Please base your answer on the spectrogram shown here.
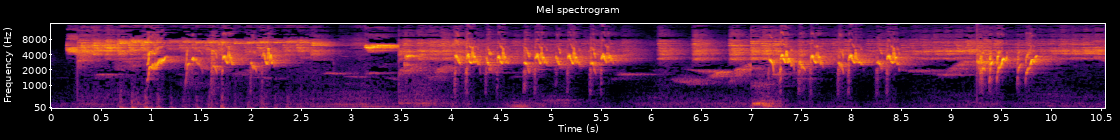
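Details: Chestnut-tailed starling song used as a lure: long stretches of busy, squeaky chattering warbles with many quick downslurred notes, broken by brief pauses.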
